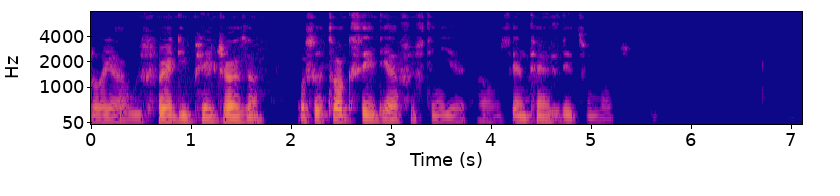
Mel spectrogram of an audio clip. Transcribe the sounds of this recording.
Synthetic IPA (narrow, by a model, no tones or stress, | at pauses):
lɔjawifɹɛdipʰɛdɹazã | ɔlsotʰɔksedeafiftʰĩnjiamsɛ̃ntʰɛ̃nsdetʰumɔt͡ʃ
